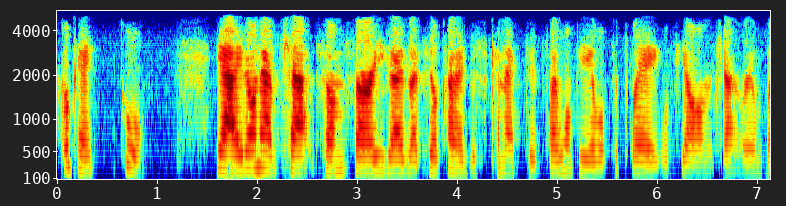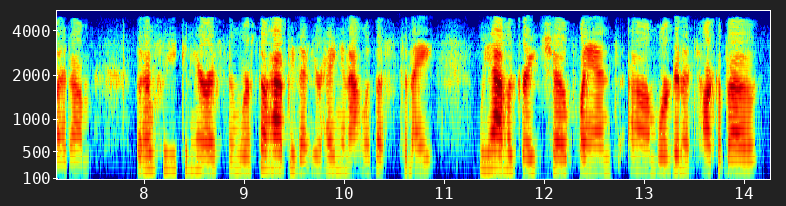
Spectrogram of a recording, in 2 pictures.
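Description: A woman with a slightly raspy, under-the-weather voice, chatting casually as a radio host calling in. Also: mid-range voice, no room sound. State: recovering voice, prone to coughing. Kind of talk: casual live chat. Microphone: calling in by phone. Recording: dull, dry call-in audio.

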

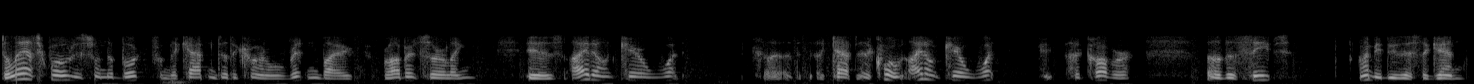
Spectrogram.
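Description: An older man hosting a radio show, reading quotes and chatting, sometimes halting as he reads aloud. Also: on the high side. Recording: muffled phone-like radio line.

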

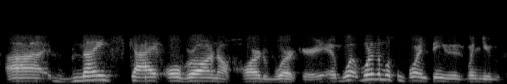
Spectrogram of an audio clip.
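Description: A man raised in Miami by Cuban parents, an actor guest chatting casually in an interview, friendly and halting with many restarts. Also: on the high side, expressive, a little hiss or hum. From Miami, Cuban American. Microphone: phone call. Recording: tinny phone line.

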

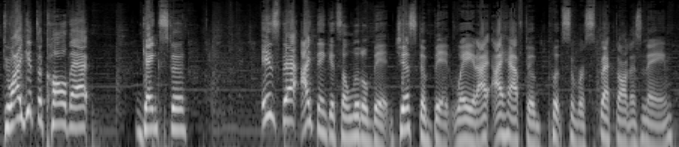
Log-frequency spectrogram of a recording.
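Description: A young man from Washington State talks in a high, light voice, reading odd news stories and breaking off into rambling, profane asides. He laughs often and keeps things loose and casual. Faint music sits in the background. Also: animated, unhurried, fairly bright tone. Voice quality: high-pitched voice. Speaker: podcast host.

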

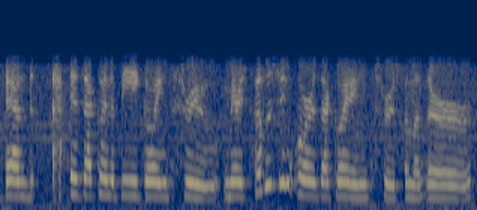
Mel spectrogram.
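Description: A woman hosting a casual interview chat, talking in a halting, rambling way with repeated words. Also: on the high side. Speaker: radio show host and voice actor. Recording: tinny phone line with clear noise.

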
